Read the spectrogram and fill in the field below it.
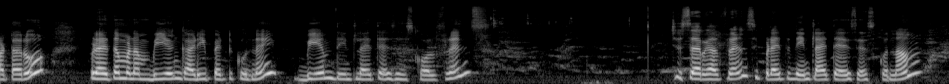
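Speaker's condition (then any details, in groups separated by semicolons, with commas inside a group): No condition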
